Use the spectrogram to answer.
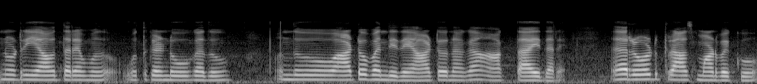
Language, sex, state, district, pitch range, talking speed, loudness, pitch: Kannada, female, Karnataka, Raichur, 190-220 Hz, 120 wpm, -18 LUFS, 205 Hz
